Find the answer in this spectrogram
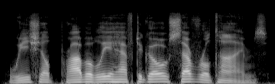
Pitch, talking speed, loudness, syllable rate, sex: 105 Hz, 175 wpm, -20 LUFS, 5.1 syllables/s, male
